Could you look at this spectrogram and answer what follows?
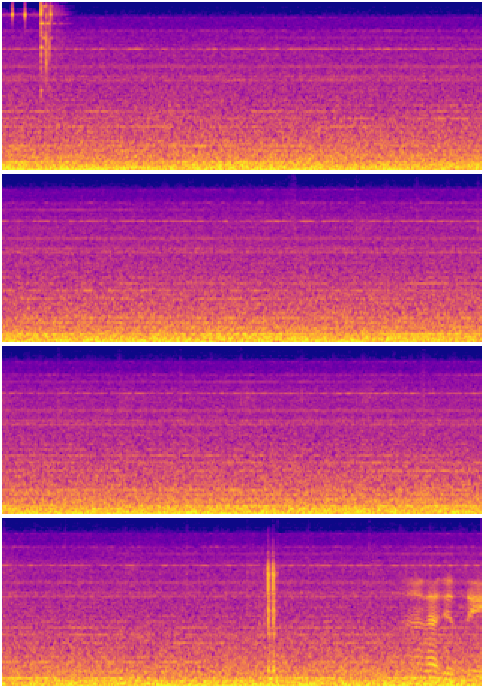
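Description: Steady, continuous drone of an airliner's engines cruising in a flight simulator game on a Key West to Atlanta route, with a few faint clicks near the end.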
